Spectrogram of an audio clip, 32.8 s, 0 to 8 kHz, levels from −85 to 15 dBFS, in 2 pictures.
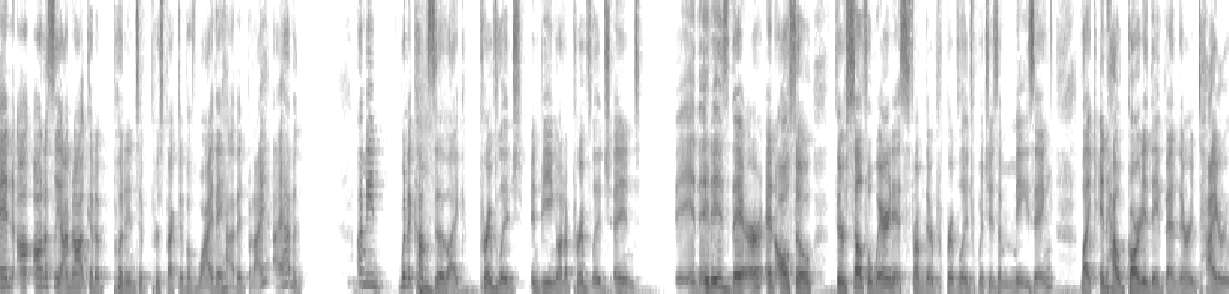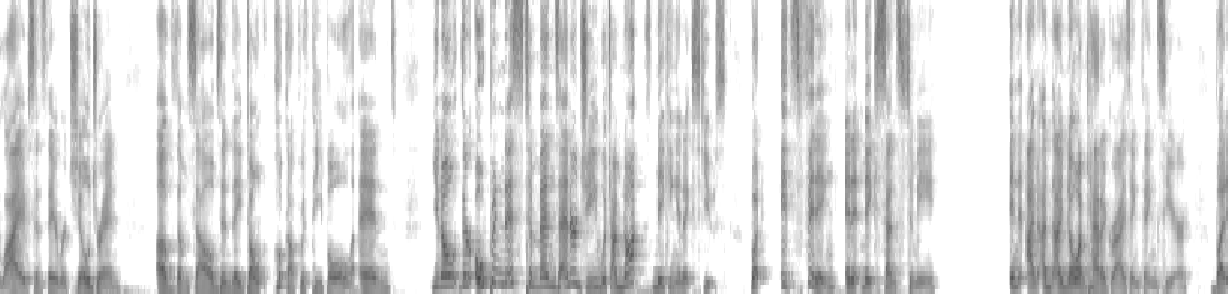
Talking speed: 185 wpm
